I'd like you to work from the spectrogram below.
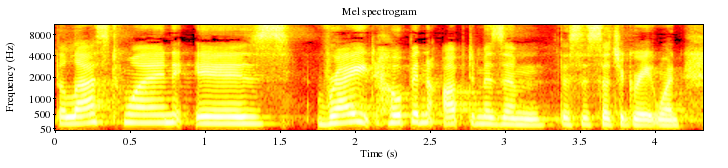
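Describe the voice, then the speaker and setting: Speaking in a normal speaking voice, a woman uses a fairly high pitch with ordinary pitch variation. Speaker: twin flame coach. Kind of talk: live stream talk. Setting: TikTok live stream.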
